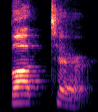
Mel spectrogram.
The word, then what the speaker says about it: butter: 근데 부터가 아니라 이 U가 발음 납니다. 해볼게요. butter.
